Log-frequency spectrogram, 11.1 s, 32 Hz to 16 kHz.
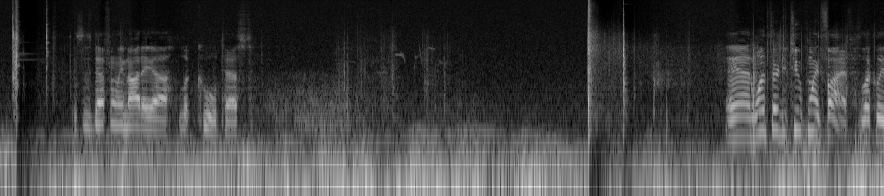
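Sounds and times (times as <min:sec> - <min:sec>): low steady rumble: 0:00.0 - 0:10.3
suppressed rifle shot: 0:07.3 - 0:08.1.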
